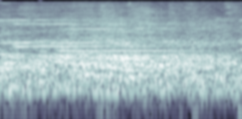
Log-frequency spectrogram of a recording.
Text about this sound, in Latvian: Neviens deputāts nav pieteicies runāt par, tātad ir jautājums jāizšķir balsojot. Lūdzu zvanu.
